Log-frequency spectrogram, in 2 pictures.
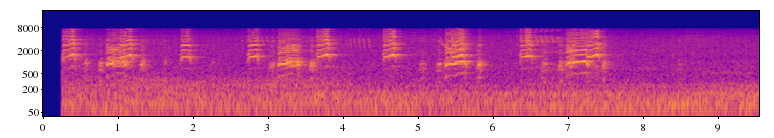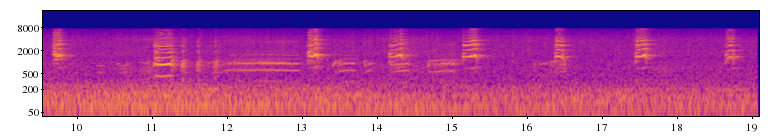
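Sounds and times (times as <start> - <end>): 
chicken chorus: 0.3 - 7.7, 9.7 - 16.7, 17.4 - 17.8, 18.6 - 18.9.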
